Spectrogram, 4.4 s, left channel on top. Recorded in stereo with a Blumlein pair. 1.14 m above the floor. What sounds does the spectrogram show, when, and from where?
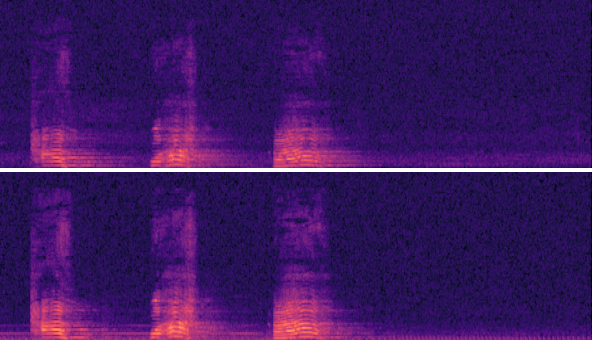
0.2 s a scream: 60° right, 2 m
